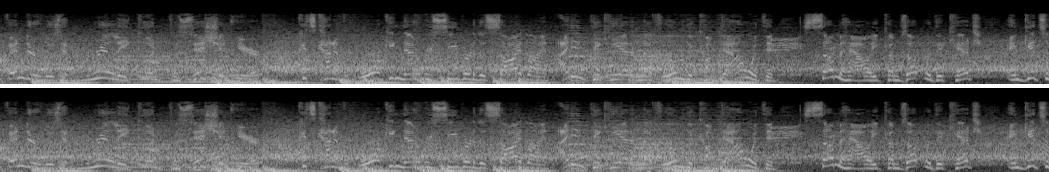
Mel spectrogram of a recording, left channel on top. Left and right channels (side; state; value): both; normal; correlation 0.92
